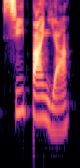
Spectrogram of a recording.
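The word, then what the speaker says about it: si pan ya (西班牙): El país España, sí, se dice si pan ya.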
